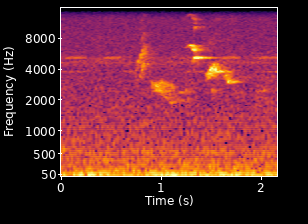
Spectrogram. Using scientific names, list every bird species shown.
Catharus aurantiirostris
